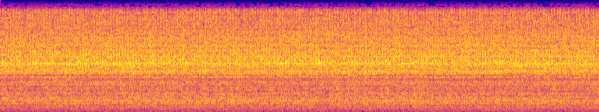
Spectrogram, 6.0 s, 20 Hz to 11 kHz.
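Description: BMW E46's straight-six engine idling steadily at about 720 rpm.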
